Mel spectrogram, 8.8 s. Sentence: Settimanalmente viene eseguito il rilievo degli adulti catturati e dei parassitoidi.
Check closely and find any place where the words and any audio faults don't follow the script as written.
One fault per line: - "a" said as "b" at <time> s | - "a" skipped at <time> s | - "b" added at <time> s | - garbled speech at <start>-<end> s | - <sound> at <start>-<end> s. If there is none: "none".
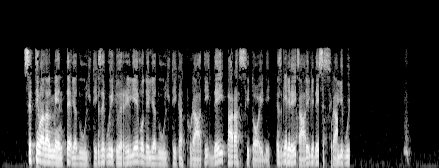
- "viene" said as "adulti" at 1.5 s
- "e" skipped at 4.2 s
- garbled speech at 5.5-7.0 s
- whoosh at 8.1-8.3 s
